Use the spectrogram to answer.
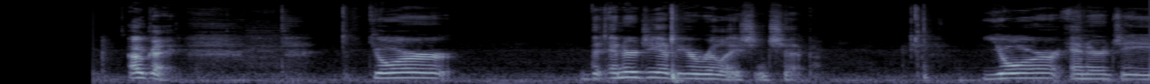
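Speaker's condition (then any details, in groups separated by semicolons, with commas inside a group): No condition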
